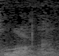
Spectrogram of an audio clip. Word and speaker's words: SMOK: I think it's pronounced smock. – Smock.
